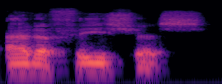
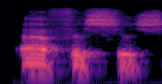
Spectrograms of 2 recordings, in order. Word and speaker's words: Ephesus: it diana or artemis at a uh edifice ephesus is the proper thing i pronounce words all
